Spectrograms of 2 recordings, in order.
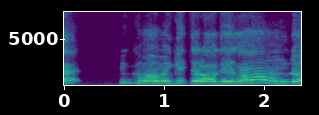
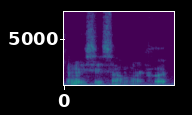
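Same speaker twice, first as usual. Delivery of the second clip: whispered mutter; 15 dB quieter, much faster than usual. Real, not acted. Muttering to himself.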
